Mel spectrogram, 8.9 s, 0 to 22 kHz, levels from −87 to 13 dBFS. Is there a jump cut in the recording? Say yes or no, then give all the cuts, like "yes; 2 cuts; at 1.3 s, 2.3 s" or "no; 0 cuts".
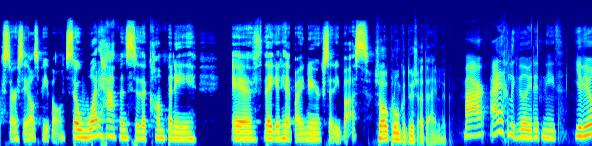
no; 0 cuts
